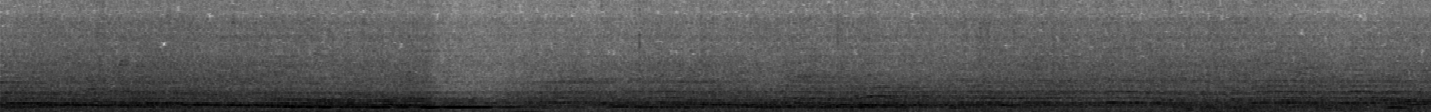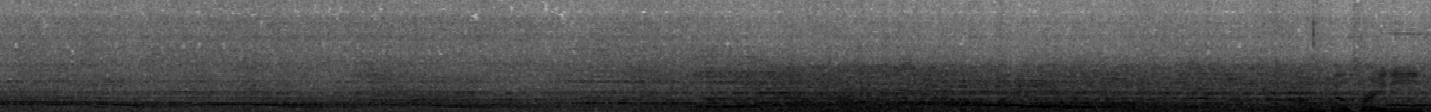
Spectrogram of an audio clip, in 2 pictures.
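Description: Swimmers splash through the water.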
